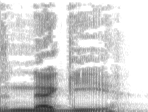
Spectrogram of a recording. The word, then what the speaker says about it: Nagy: Yeah, he said it's Nagy. Rhymes with Peggy, but right.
